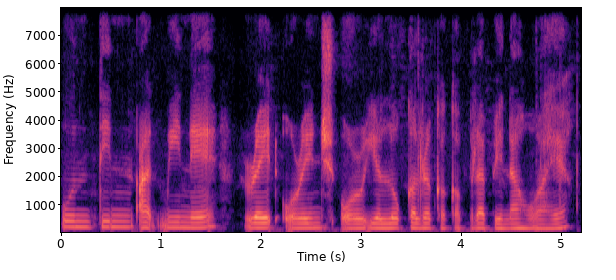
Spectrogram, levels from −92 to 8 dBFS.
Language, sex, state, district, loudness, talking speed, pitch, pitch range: Hindi, female, Arunachal Pradesh, Papum Pare, -22 LUFS, 160 wpm, 175 Hz, 170-195 Hz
